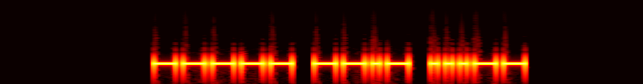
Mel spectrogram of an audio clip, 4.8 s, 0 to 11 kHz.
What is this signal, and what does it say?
Morse code, heard as a keyed tone, about 22 wpm, 700 Hz. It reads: 0Q3
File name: practice / 22wpm / Three Letter-Number Combinations - 22wpm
